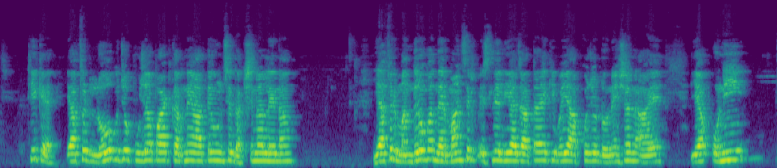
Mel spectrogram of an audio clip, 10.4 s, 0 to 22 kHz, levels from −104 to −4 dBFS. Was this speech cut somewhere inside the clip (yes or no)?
no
